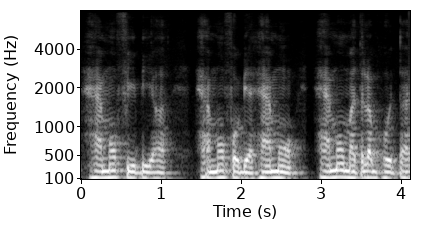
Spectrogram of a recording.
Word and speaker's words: hemophobia: खून का डर मीन्स इसको बोलते हैं हेमोफीबिया। हेमोफोबिया, हेमो मतलब होता है ब्लड, फोबिया मतलब डर, खून का डर। हेमोफोबिया स्पेलिंग बता देता हूँ।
